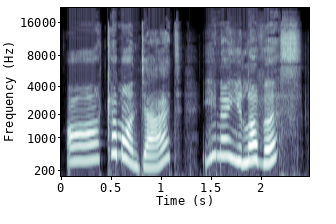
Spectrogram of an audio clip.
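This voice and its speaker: A woman's voice: very high voice, very animated, normal speed, fairly bright tone, dry recording, studio quality, voice pushed up, heavily acted. A woman voicing a sweet, cheeky little daughter with a pleading, affectionate manner in a story reading. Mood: sweet, teasing.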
